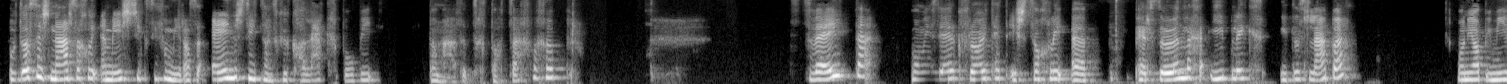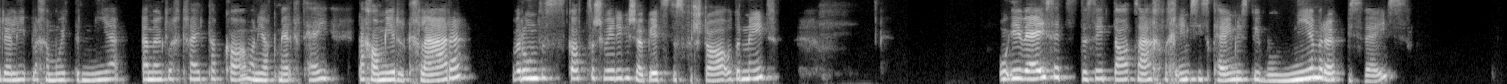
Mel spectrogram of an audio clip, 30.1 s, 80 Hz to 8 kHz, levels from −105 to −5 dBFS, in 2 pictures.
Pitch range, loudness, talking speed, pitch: 235-285 Hz, -21 LUFS, 170 wpm, 255 Hz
